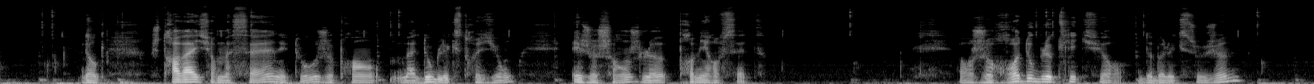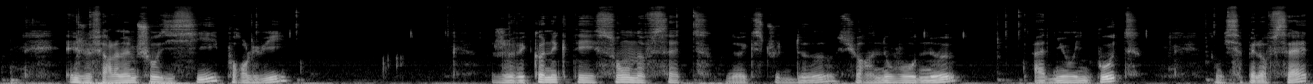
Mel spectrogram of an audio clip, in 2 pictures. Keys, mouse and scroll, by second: 0.3 click, 1.1-2.4 alt+drag, 3.8 click, 5.7-8.4 drag, 10.3 click, 10.4 click, 11.3-12.5 drag, 13.8 click, 15.6 click, 19.8 click, 23.1 click, 25.2 click.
